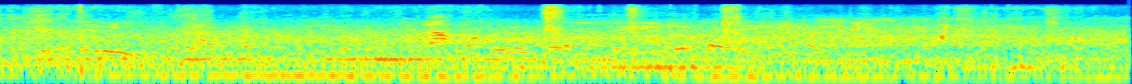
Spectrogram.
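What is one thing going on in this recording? Young men shout and call out across an outdoor pitch.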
